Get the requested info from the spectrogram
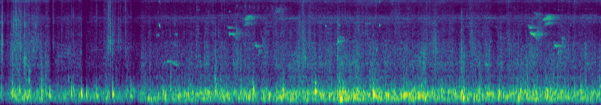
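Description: Film sound-effects ambience: a dense, steady pattering of many tiny impacts. Two clusters of short high chirps come through, one about five seconds in and one near the end.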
